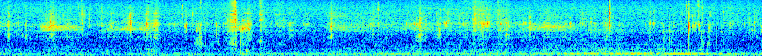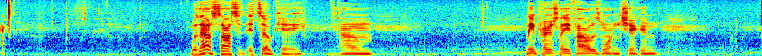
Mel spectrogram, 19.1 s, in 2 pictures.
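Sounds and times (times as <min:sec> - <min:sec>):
chewing crispy chicken: 0:00.0 - 0:11.4
low steady hum: 0:00.0 - 0:19.0.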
